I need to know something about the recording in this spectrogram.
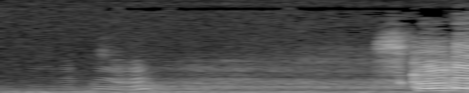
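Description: A brief, faint voice sound about half a second in, its pitch dipping and rising, over low room noise.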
